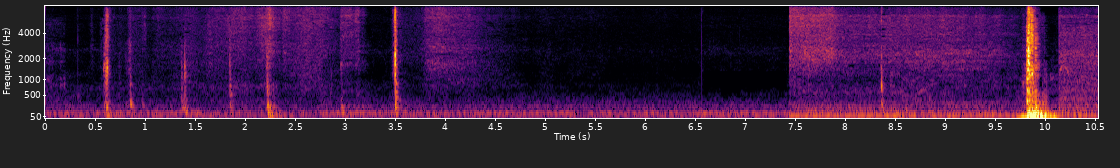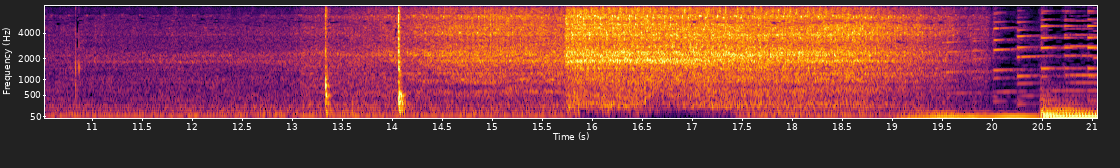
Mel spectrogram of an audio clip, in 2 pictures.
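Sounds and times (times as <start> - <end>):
car engine running: 0.0 - 20.0
loud thump: 9.8 - 10.2.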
